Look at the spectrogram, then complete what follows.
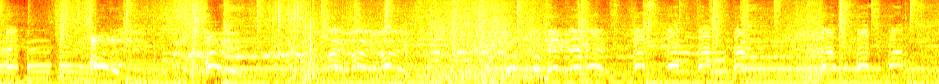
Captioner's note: cowboys yelling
